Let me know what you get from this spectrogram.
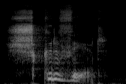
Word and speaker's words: escrever: E-S-C-R-E-V-E-R. Escrever. Don't forget to start with a soft sh, ignoring the first vowel at all. Escrever.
